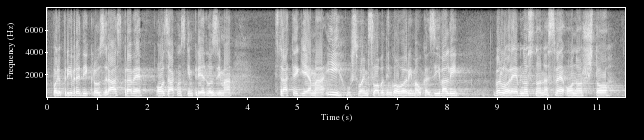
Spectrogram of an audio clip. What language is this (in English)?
Croatian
